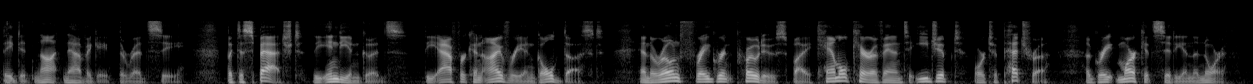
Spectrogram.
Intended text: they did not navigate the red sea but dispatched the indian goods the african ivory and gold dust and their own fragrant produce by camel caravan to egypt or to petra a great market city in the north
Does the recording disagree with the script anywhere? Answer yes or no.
no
